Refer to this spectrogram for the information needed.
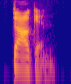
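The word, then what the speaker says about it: Dogen: as well as Dagon. Did I say that right? – I think that's right, yeah.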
